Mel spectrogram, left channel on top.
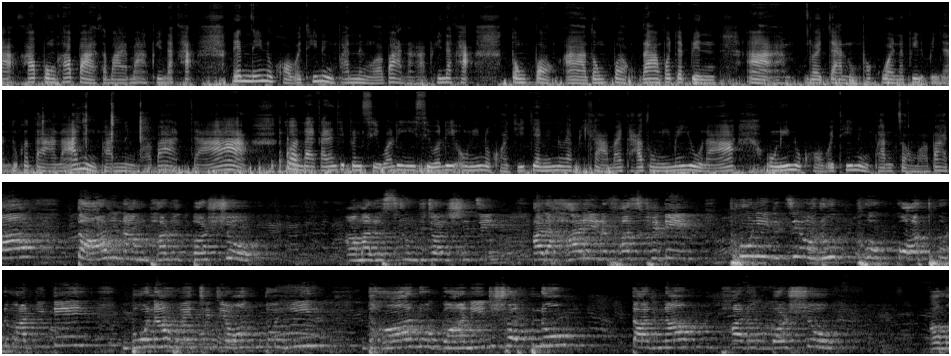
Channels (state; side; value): different; both; correlation 0.00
